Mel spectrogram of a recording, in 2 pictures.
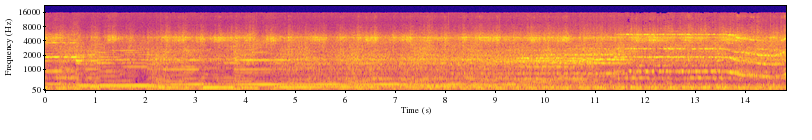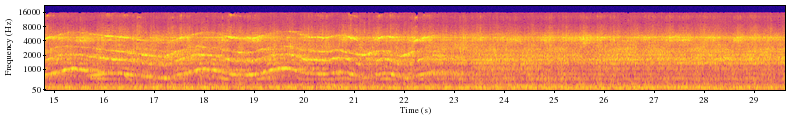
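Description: A rock band plays music with electric guitar and drums.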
